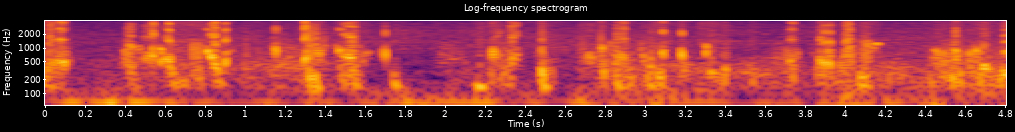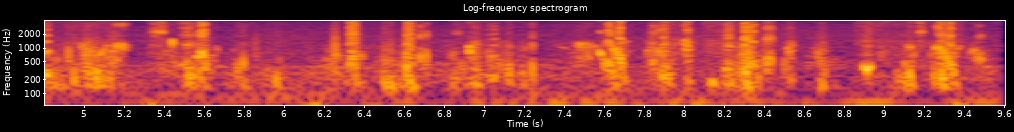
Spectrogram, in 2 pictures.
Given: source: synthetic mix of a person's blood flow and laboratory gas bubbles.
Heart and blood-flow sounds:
Doppler ultrasound of blood flow; subclavian vein
0.00-0.17 s: bubbles
0.42-1.00 s: bubbles
1.17-1.23 s: bubbles
1.30-1.84 s: bubbles
2.16-2.44 s: bubbles
2.49-2.62 s: bubbles
2.69-3.27 s: bubbles
3.30-3.47 s: bubbles
3.55-3.61 s: bubbles
3.73-3.82 s: bubbles
3.85-4.22 s: bubbles
4.43-5.27 s: bubbles
5.35-5.71 s: bubbles
5.77-5.89 s: bubbles
5.93-6.05 s: bubbles
6.32-6.46 s: bubbles
6.49-6.79 s: bubbles
6.85-7.29 s: bubbles
7.37-7.78 s: bubbles
7.83-8.10 s: bubbles
8.13-8.49 s: bubbles
8.52-8.61 s: bubbles
8.69-8.77 s: bubbles
8.89-9.54 s: bubbles
From the record:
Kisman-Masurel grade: 343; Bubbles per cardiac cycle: rolling drumbeat, 9 or more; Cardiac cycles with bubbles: 100%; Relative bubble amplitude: loud (0.450 to 0.775); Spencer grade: 3 (all of the cardiac periods contain showers or single bubble signals, but not dominating or overriding the cardiac motion signals); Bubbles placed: anywhere in the cardiac cycle

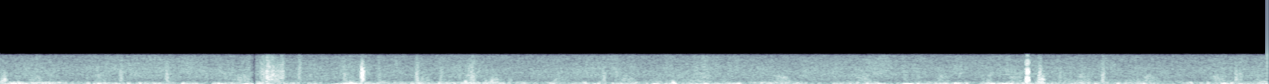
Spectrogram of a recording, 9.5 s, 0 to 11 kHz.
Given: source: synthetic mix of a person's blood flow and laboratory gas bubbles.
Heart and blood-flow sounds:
Doppler ultrasound of blood flow; subclavian vein
no bubbles
From the record:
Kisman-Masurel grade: 000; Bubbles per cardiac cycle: 0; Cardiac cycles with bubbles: 0%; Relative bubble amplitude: no bubbles discernible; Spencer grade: 0 (complete lack of bubble signals)

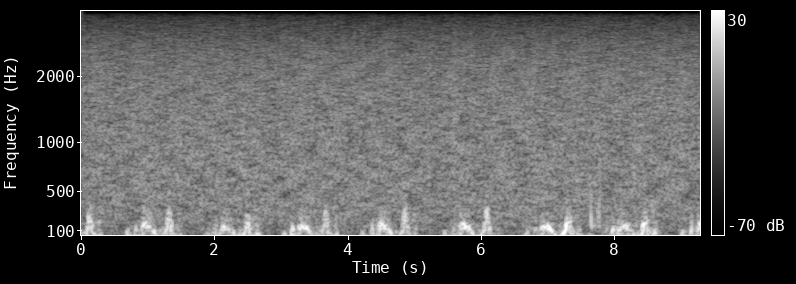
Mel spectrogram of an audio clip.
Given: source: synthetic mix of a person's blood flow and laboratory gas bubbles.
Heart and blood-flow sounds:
Doppler ultrasound of blood flow; precordium
7.58-7.82 s: bubbles
From the record:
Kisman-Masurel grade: 121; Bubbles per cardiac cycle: 1 to 2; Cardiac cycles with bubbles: 10 to 50%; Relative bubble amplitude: barely perceptible (0.100 to 0.250); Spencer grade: 2 (many but less than half of the cardiac periods contain bubble signals, singularly or in groups); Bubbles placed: anywhere in the cardiac cycle

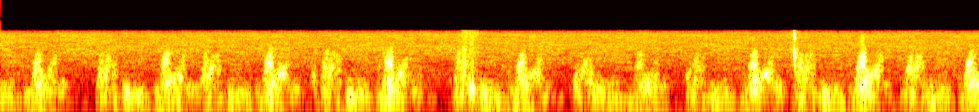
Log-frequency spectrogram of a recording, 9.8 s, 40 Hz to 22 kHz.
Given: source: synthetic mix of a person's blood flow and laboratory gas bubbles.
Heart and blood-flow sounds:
Doppler ultrasound of blood flow; precordium
4.61-4.78 s: bubbles
7.90-7.98 s: bubbles
From the record:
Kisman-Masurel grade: 123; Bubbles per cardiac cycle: 1 to 2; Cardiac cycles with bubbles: 10 to 50%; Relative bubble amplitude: loud (0.450 to 0.775); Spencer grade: 2 (many but less than half of the cardiac periods contain bubble signals, singularly or in groups); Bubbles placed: only in the low amplitude regions of the cardiac cycle

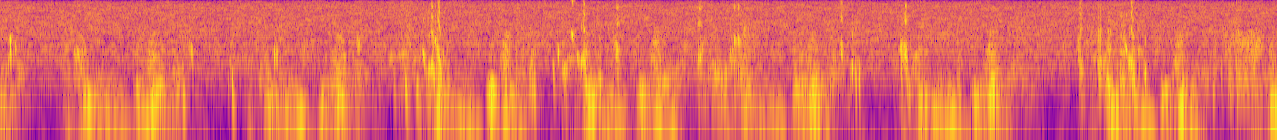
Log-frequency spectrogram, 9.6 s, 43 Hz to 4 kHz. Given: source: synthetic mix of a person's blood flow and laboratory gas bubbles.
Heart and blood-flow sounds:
Doppler ultrasound of blood flow; precordium
0.04-0.15 s: bubbles
0.53-0.61 s: bubbles
1.30-1.47 s: bubbles
1.70-1.79 s: bubbles
2.03-2.12 s: bubbles
2.67-2.72 s: bubbles
2.90-3.37 s: bubbles
3.75-4.05 s: bubbles
4.12-4.53 s: bubbles
4.59-4.68 s: bubbles
5.21-5.71 s: bubbles
5.94-6.03 s: bubbles
6.21-6.49 s: bubbles
6.73-6.87 s: bubbles
7.17-7.24 s: bubbles
8.07-8.16 s: bubbles
8.20-8.63 s: bubbles
9.07-9.48 s: bubbles
From the record:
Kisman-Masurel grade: 242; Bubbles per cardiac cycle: several, 3 to 8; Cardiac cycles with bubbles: 100%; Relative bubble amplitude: moderate (0.250 to 0.450); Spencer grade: 3 (all of the cardiac periods contain showers or single bubble signals, but not dominating or overriding the cardiac motion signals); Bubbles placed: only in the low amplitude regions of the cardiac cycle

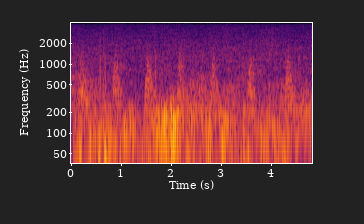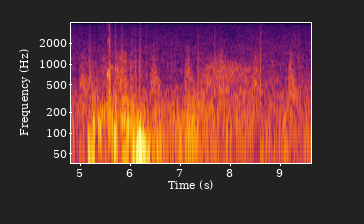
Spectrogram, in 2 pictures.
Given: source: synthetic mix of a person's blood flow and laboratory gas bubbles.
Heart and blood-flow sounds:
Doppler ultrasound of blood flow; subclavian vein
5.39-5.93 s: bubbles
From the record:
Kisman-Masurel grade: 211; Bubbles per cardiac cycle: several, 3 to 8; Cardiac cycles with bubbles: 1 to 10%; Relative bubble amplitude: barely perceptible (0.100 to 0.250); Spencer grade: 1 (occasional bubble signal discernible with the cardiac motion signal, with majority of cardiac periods free of bubbles); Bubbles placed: anywhere in the cardiac cycle

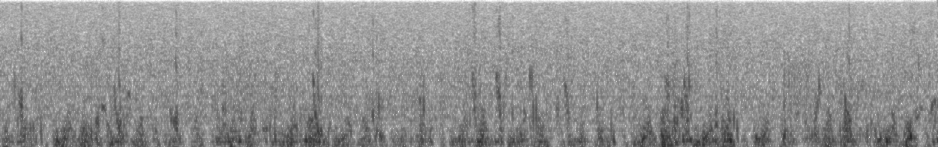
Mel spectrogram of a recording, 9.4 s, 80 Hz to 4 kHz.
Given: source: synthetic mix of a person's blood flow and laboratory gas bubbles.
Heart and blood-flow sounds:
Doppler ultrasound of blood flow; precordium
0.10-0.45 s: bubbles
0.88-1.32 s: bubbles
1.67-1.84 s: bubbles
2.09-2.56 s: bubbles
2.61-2.81 s: bubbles
2.98-3.33 s: bubbles
3.67-3.85 s: bubbles
4.09-4.36 s: bubbles
4.69-5.17 s: bubbles
5.26-5.40 s: bubbles
5.55-5.61 s: bubbles
5.63-5.75 s: bubbles
5.94-6.19 s: bubbles
6.64-6.96 s: bubbles
7.12-7.22 s: bubbles
7.26-7.41 s: bubbles
7.53-7.62 s: bubbles
7.80-8.33 s: bubbles
8.36-8.88 s: bubbles
9.04-9.39 s: bubbles
From the record:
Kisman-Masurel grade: 242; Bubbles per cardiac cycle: several, 3 to 8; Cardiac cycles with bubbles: 100%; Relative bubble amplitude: moderate (0.250 to 0.450); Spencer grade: 3 (all of the cardiac periods contain showers or single bubble signals, but not dominating or overriding the cardiac motion signals); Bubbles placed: anywhere in the cardiac cycle

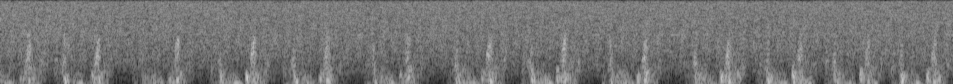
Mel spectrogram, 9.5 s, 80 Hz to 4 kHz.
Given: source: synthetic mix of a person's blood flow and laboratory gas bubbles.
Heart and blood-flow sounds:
Doppler ultrasound of blood flow; precordium
1.73-1.80 s: bubbles
7.22-7.43 s: bubbles
From the record:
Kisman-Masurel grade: 122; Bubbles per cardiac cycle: 1 to 2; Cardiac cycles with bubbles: 10 to 50%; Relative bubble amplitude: moderate (0.250 to 0.450); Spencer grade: 2 (many but less than half of the cardiac periods contain bubble signals, singularly or in groups); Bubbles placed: anywhere in the cardiac cycle

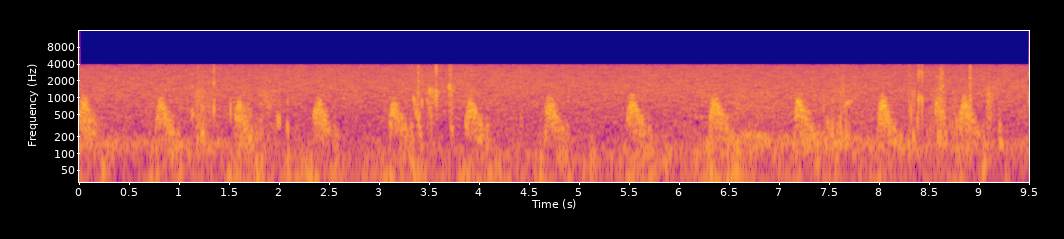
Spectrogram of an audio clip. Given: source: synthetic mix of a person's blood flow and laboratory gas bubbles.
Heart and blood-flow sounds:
Doppler ultrasound of blood flow; subclavian vein
1.11-1.39 s: bubbles
1.48-2.13 s: bubbles
3.32-3.62 s: bubbles
3.68-3.78 s: bubbles
3.95-4.12 s: bubbles
7.46-7.81 s: bubbles
8.30-8.97 s: bubbles
9.06-9.29 s: bubbles
9.46-9.51 s: bubbles
From the record:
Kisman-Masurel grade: 232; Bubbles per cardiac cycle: several, 3 to 8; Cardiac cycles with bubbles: 50 to 99%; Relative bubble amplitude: moderate (0.250 to 0.450); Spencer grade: 3 (all of the cardiac periods contain showers or single bubble signals, but not dominating or overriding the cardiac motion signals); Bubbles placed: anywhere in the cardiac cycle

